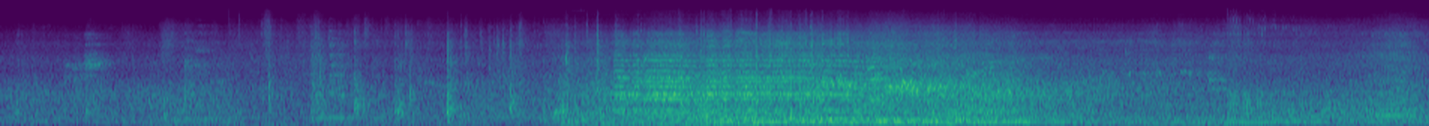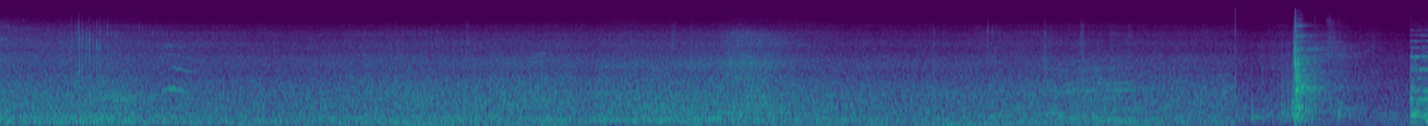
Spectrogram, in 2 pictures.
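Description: Street traffic noise with a car horn sounding loudly for about four seconds, starting about six seconds in.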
